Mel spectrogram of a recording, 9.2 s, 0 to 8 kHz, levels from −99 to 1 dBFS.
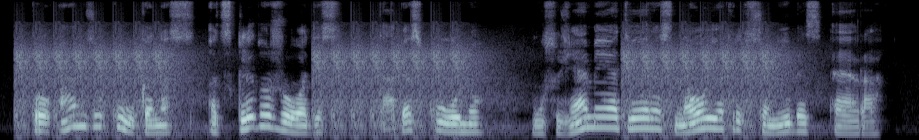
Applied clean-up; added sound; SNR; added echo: none; Gunshot, gunfire; 14 dB; none.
